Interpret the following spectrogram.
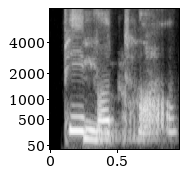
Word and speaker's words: pivotal: The first time you say P, it's only this is only P, pivotal, but the stress is always in the first pivotal, Pivotal. pivotal. Pivotal. Exactly. Pivotal. And if Okay. exactly perfect. If it's the American way, this T changes to D, right?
